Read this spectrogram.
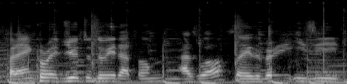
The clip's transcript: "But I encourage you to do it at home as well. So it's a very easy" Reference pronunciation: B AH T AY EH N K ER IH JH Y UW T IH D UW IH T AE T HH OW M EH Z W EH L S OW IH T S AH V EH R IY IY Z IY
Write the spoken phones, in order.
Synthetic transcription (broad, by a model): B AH T AY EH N K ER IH JH Y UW T IH D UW IH T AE T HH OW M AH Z W EH L S OW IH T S AH V EH R IY IY Z IY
